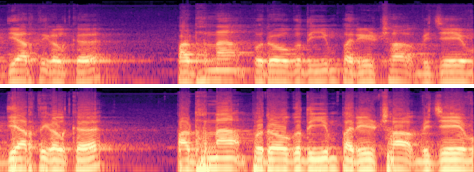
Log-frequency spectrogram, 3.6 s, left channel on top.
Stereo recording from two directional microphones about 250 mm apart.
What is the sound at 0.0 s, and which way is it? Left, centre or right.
A man's voice, right.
